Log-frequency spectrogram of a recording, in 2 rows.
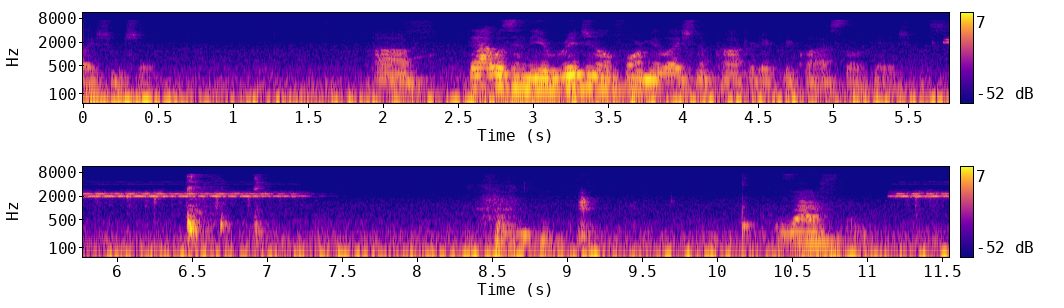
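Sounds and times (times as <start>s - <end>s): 
speech: 2.0s - 5.8s, 6.4s - 7.1s, 10.5s - 11.0s
phone ringing faintly through a call participant's open microphone: 5.8s - 7.4s, 11.2s - 11.5s.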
